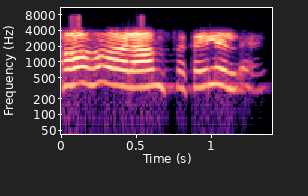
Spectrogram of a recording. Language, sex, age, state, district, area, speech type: Maithili, female, 18-30, Bihar, Muzaffarpur, urban, conversation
